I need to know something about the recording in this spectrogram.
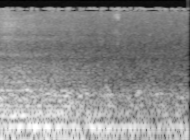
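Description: A pause with no speech: only a steady low hum of background room noise.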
